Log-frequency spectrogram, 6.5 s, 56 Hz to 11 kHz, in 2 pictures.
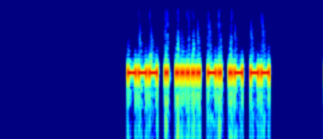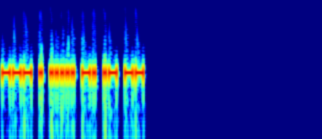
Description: Morse code, heard as a keyed tone, about 46 wpm, 700 Hz. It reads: OE5NAM OE5NAM
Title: DXCC-100 Call Signs - 6 Characters - Repeated 2x - 45wpm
